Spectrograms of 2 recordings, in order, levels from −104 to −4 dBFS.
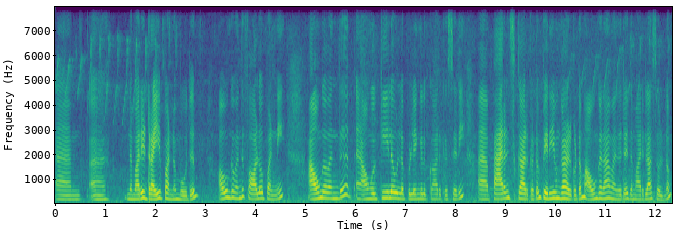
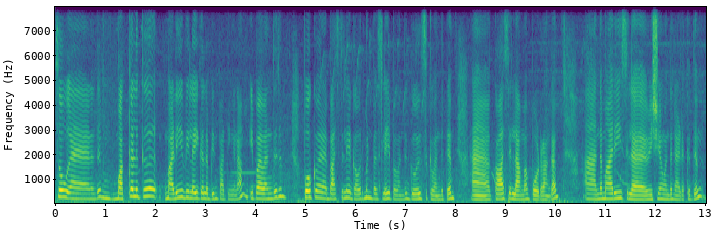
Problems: constant background noise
